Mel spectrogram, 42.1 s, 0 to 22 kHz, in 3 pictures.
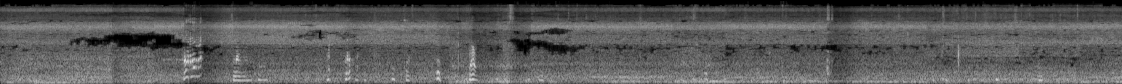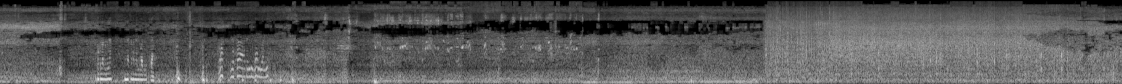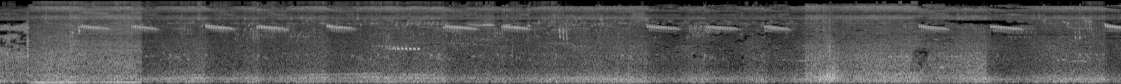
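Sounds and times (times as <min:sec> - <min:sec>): steady hiss: 0:23.6 - 0:30.9.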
